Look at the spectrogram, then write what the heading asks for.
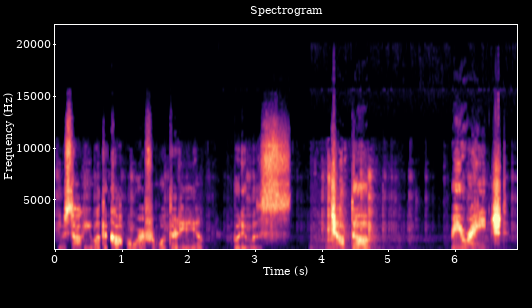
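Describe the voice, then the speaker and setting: Male actor as exhausted young watchman, horror audio drama. Deliberate pace, hard forceful edge, haunted and dramatic. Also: lowish voice, vocal fry, heavily acted. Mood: hushed, afraid. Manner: halting, dramatic, breaking into whispers. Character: exhausted, frightened young night watchman recording desperate log entries. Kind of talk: first-person horror audio log narration.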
